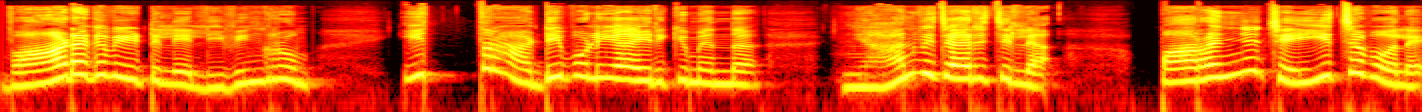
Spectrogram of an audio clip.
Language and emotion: Malayalam, surprised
